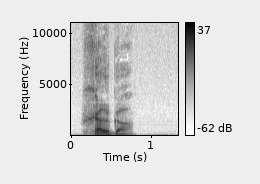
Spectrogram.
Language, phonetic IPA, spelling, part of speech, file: Polish, [ˈxɛlɡa], Helga, proper noun, Pl-Helga.ogg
